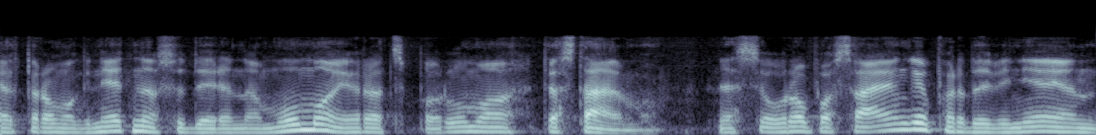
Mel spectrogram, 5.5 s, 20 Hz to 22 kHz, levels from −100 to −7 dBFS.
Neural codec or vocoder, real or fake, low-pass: codec, 24 kHz, 6 kbps, HILCodec; fake; 7.2 kHz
